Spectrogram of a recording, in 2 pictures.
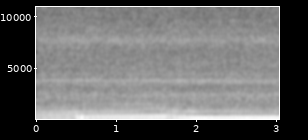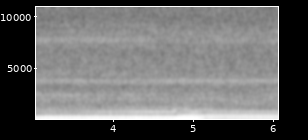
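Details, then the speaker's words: Hurco CNC milling H13 with an MSC Edge end mill on an adaptive toolpath, feed raised to 115%: a clean steady singing tone with no chatter or squeal. A smooth stable cut that sounds amazing, with large swarf. ">> That That sounds amazing. >> So, that actually upped it another 15% on what I upped it before."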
